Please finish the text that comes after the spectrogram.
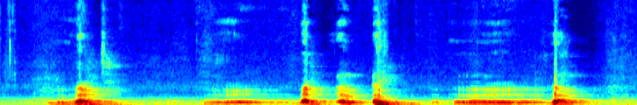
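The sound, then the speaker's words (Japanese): A dog barks about five times in short, sharp bursts at irregular intervals, with lower rumbling, growl-like sounds between them. The barking is moderately loud. “はい、犬です。”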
